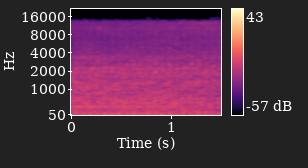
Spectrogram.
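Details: Honda CG160 Cargo single after repair of its "tec tec" top-end ticking noise (bearing procedure): steady, even idle thump with no ticking, valvetrain quiet; normal idle.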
